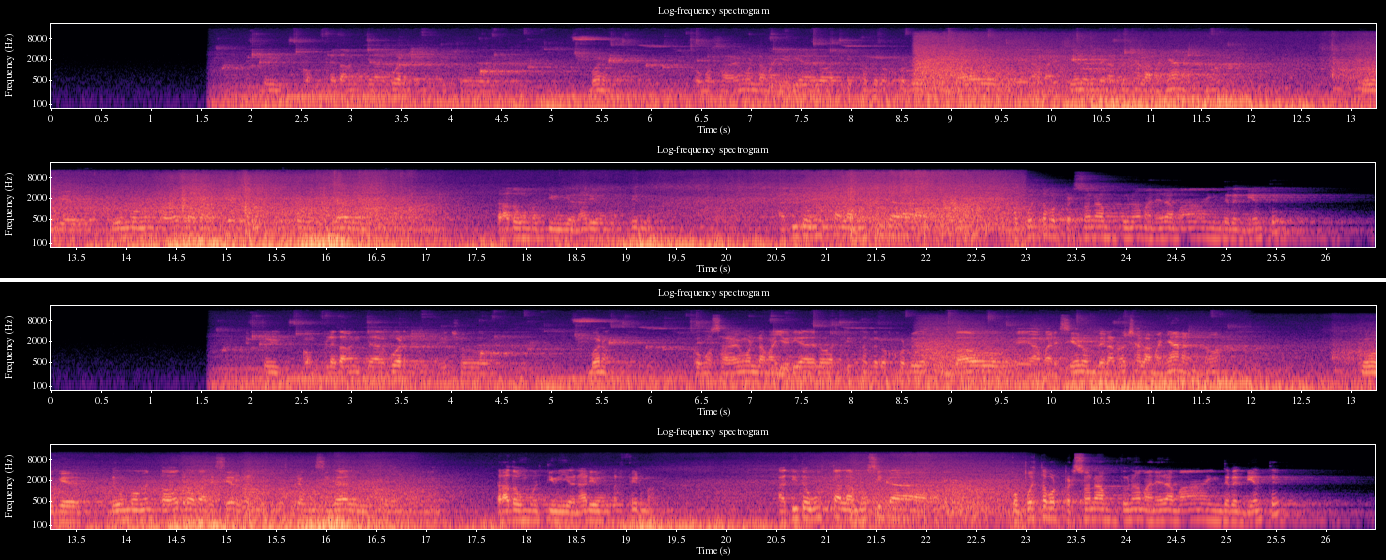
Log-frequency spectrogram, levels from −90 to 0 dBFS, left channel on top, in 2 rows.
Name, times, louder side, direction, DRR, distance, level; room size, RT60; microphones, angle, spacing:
sound 1, 1.6-12.0, equal, 5° left, 1.7 m, -28 dB
voice 1, 2.1-4.5 5.3-5.6 6.4-11.8 13.1-17.2 17.7-19.3 20.5-22.4 22.9-25.6, right 4 dB, 70° right, 11 dB, 0.6 m, -25 dB
sound 2, 7.1-17.0, left 2 dB, 60° left, 1.1 m, -40 dB
sound 3, 8.6-23.0, left 2 dB, 80° left, 0.9 m, -23 dB
10.5 x 7.4 x 6.9 m, 2.6 s
head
